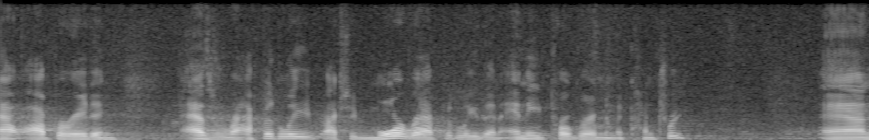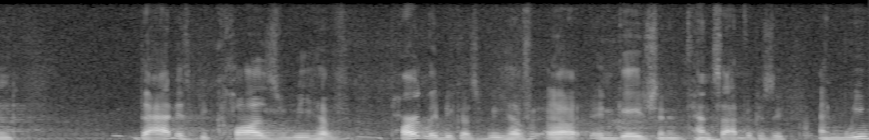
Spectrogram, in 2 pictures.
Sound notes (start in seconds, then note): none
